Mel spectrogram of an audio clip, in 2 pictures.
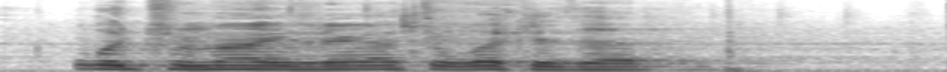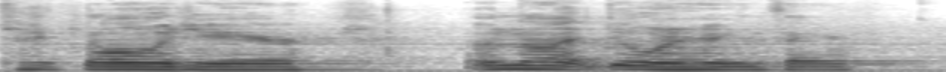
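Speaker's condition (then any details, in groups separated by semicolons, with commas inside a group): Cerebral palsy; only one hand usable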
